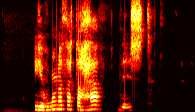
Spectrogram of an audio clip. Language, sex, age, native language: Icelandic, male, 9, Icelandic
